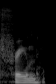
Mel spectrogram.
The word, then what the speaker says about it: Frome: Okay, Frome isn't Somerset, pronounced Froome.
